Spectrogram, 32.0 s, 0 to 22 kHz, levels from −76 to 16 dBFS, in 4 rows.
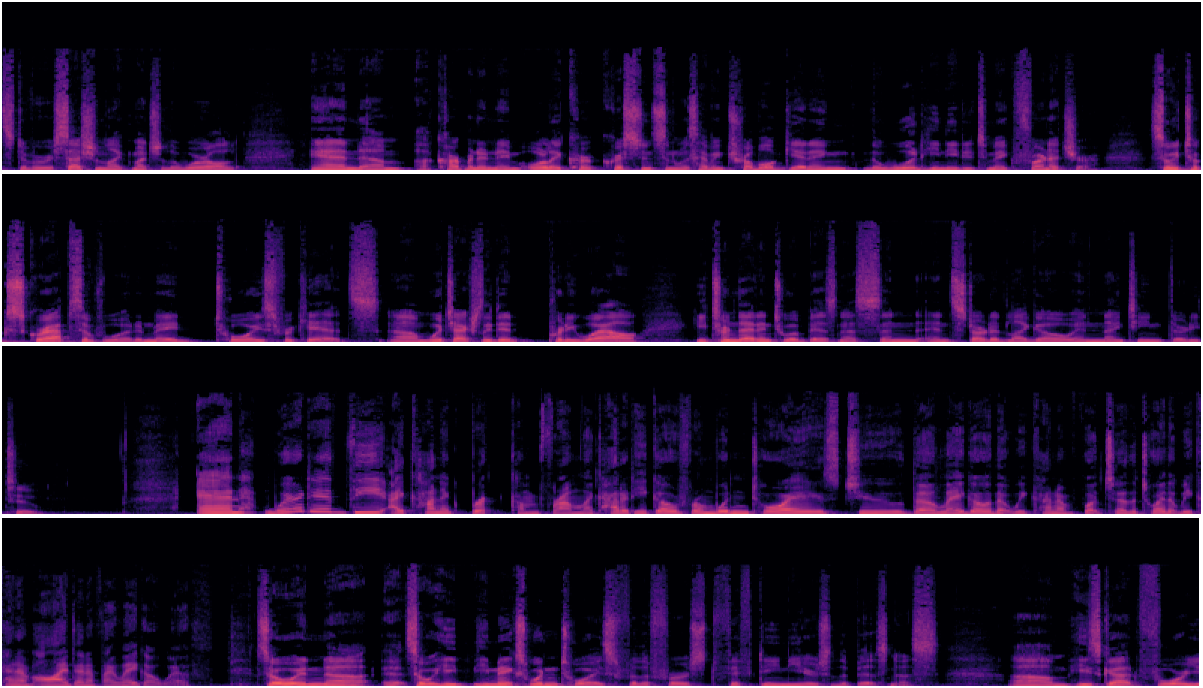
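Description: A speech recording, and nothing technically wrong turns up anywhere in it.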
